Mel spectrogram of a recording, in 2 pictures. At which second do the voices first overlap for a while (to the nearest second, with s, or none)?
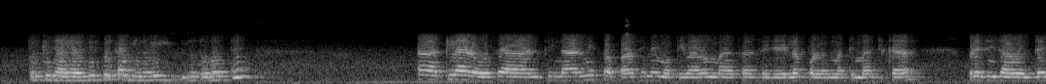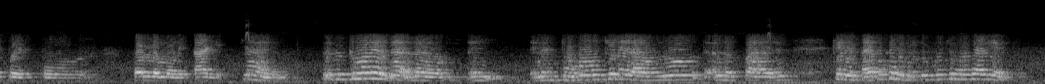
none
